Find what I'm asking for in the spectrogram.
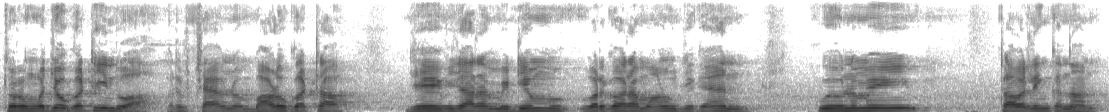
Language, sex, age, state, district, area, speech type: Sindhi, male, 60+, Gujarat, Surat, urban, spontaneous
